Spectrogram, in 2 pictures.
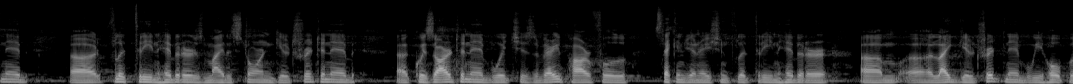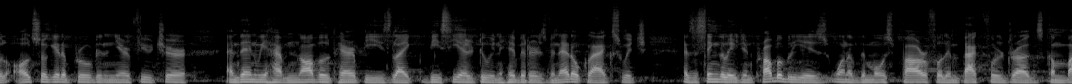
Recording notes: based on a recording at the 2023 USCAP Annual Meeting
